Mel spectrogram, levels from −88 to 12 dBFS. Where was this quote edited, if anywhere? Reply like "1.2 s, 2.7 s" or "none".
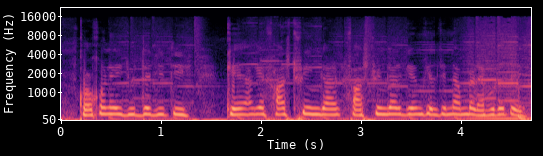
none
